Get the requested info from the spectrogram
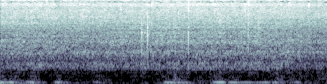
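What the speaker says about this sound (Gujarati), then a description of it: "અને એને પણ તેલમાં થોડો શેકી લેવાનો છે બરાબર" Frankie masala roasting in hot oil in a pan, a continuous loud sizzle and hiss with faint low stirring scrapes, steady throughout and with no voices.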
